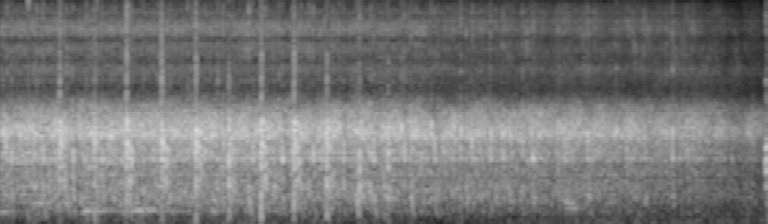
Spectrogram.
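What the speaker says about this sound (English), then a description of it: "Give our council members a round of applause." A crowd at a mayoral swearing-in ceremony applauds council members, with steady loud clapping and a few sharp, distinct claps standing out near the front, continuing evenly throughout.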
